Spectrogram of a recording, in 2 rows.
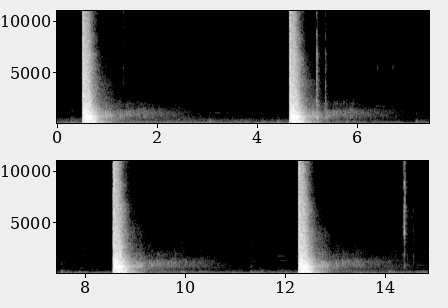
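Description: An Erma LA22 .22lr Luger replica firing at the range, each round striking a steel target: four sharp, evenly spaced cracks with a ringing clang, about four seconds apart.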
